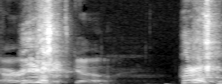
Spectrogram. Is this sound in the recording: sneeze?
yes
